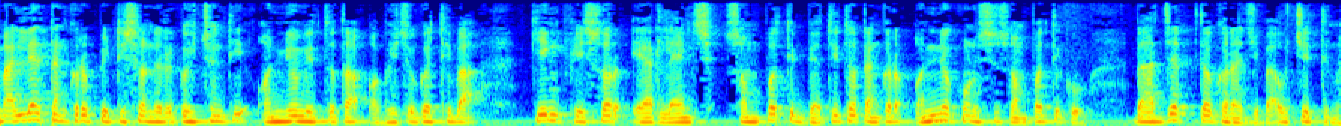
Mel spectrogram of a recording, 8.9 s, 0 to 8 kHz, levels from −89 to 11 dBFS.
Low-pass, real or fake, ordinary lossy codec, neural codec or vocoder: 7.2 kHz; real; none; none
